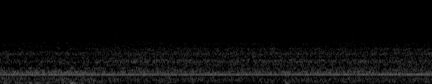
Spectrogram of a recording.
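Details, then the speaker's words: Reiker Room Conditioner ceiling fan with built-in heaters, new in box, drawing 12 amps with heater on full and light on: in heater mode the fan runs reversed at its single fixed speed, a bit slower than medium, with a steady airy rush and constant mid-pitched hum, noisy by design, normal. "And you can hear the heater kicking on there. Pretty noisy."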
